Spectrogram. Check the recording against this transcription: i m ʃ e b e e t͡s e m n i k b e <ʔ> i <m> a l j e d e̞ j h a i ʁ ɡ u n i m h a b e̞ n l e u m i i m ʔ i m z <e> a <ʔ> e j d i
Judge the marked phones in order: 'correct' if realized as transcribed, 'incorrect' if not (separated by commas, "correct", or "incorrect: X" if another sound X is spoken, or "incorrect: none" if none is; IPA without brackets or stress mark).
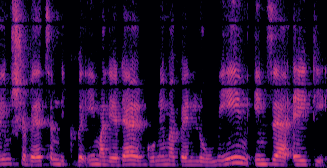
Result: correct, correct, correct, correct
